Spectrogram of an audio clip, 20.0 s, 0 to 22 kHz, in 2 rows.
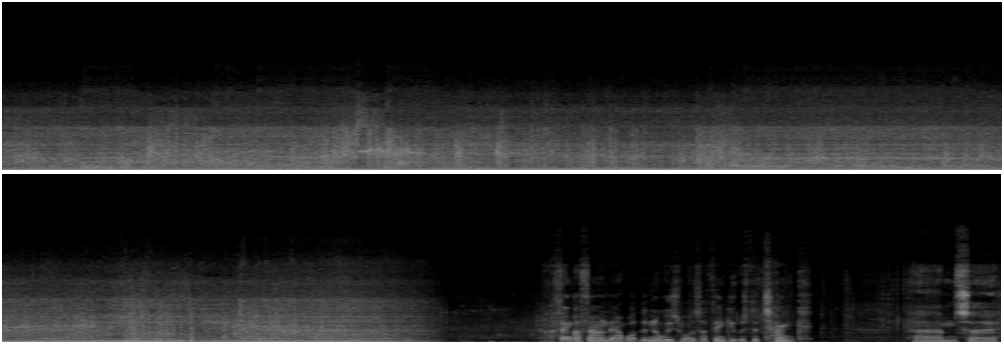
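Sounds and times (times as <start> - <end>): motorcycle engine running: 0.0 - 14.4.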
